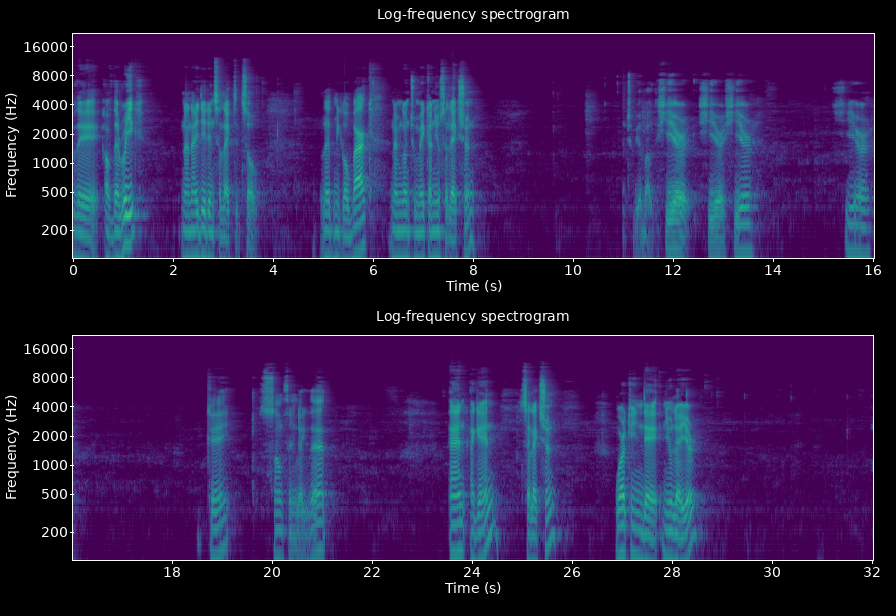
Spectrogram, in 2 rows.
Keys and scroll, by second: 3.6 space, 28.8 space.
